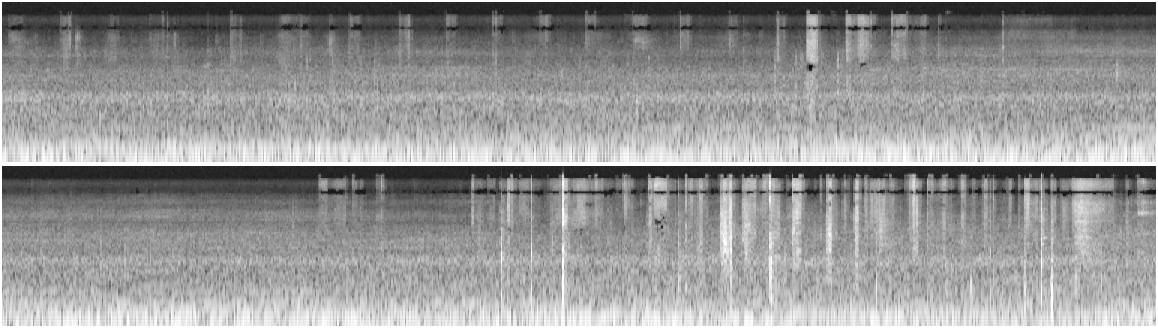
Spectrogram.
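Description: A steady low rumble throughout, with a few sharp taps over the last eight seconds: a tennis ball being bounced on the clay court ahead of a serve.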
